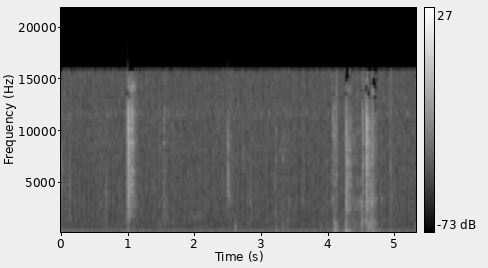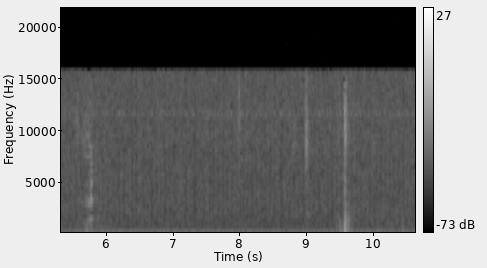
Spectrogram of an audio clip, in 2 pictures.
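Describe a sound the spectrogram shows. Metal parts clink and knock against a hard surface.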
